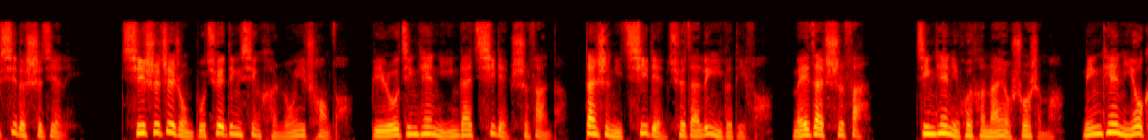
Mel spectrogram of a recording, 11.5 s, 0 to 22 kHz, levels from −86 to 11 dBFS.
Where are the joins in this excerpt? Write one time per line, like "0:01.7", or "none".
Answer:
0:01.1
0:09.0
